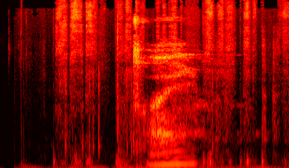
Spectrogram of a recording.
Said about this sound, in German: Ich brauche die Nummer der Universität von Los Angeles, Abteilung Kulturgeschichte, falls es sowas gibt. Ja, danke, ich notiere sie mir.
